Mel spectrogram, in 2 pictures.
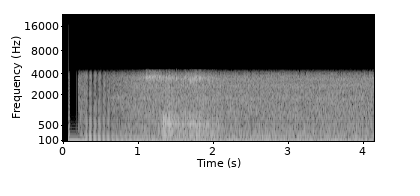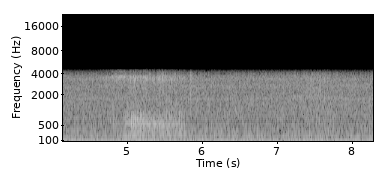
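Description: Two soft, rough snoring breaths about four seconds apart over steady background hiss; a small dog snoring in sleep.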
